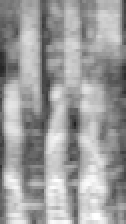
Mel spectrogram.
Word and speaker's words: espresso: Like in the song espresso. By the way, you hillbilly, it's espresso, not espresso.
